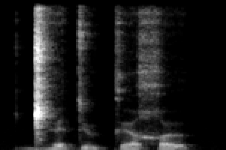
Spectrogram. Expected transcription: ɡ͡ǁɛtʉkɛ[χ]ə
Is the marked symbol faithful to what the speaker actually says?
yes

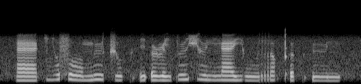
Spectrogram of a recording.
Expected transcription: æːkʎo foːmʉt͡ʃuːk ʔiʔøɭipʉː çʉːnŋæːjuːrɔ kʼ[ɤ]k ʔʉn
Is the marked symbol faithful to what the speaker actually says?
no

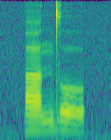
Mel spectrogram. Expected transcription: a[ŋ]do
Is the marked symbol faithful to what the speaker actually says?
no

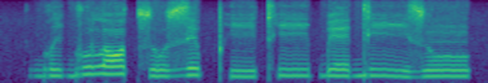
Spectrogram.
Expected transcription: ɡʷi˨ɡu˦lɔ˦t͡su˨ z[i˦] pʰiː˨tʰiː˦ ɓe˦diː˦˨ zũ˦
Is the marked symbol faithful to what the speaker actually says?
no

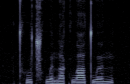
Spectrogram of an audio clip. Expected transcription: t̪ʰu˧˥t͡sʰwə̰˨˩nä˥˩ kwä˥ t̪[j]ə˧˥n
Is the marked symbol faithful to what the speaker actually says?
no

